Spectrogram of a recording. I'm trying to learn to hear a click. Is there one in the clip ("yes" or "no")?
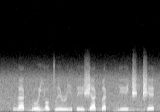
no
